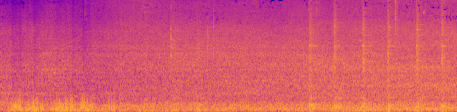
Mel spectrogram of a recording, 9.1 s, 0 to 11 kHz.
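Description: Freight train of an electric locomotive and towed Seibu 2000 series cars moving off slowly: a steady low rumble, then wheels clicking over rail joints about twice a second in the second half.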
